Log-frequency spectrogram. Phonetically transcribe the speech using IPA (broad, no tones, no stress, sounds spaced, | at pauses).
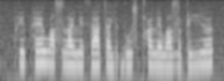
pʰ e pʰ ɛ w ɛ sˤ l ɘ l e θ a t ɐ j ɘ ɡ w u s qʰ u l ɛ w ɨ zˤ ɛ ʈ i ə̯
